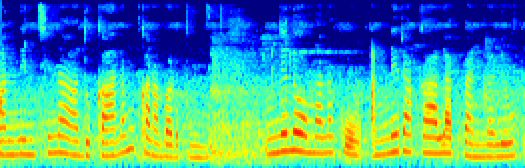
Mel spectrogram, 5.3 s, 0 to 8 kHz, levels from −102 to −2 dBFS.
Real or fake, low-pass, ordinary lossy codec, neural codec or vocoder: real; 7.2 kHz; none; none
